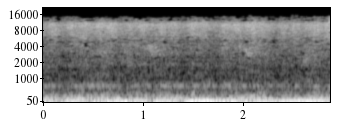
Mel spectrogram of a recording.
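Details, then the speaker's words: Ford Maverick 302 V8 after carburetor cleaning with Car 80 decarbonizer chemical bath: deep, steady idle with an even lope, no stumbles or hunting; idle now correct. "É isso aí. Marcha lenta ficou certinha."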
